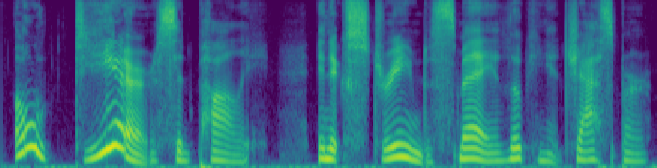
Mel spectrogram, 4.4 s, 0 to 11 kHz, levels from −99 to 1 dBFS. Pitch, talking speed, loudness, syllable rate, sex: 200 Hz, 135 wpm, -18 LUFS, 4.5 syllables/s, female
